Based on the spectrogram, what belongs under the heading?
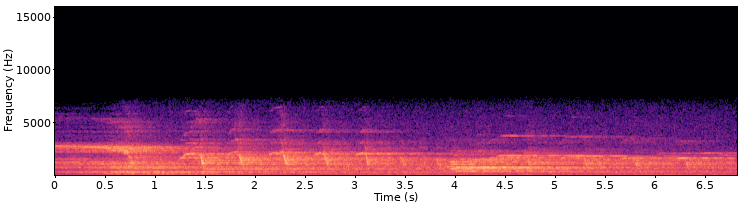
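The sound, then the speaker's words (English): A bull elk's rutting bugle in the Queets Valley on the Olympic Peninsula, called from beyond the conifers among Sitka spruce. It rings out as a high, whistling call that climbs in pitch, breaking into a run of repeated squealing notes before settling into a steadier tone over the low, steady rumble of the Queets River. “An elk bugle.”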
